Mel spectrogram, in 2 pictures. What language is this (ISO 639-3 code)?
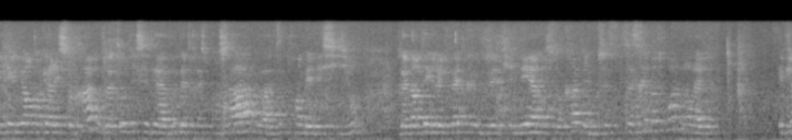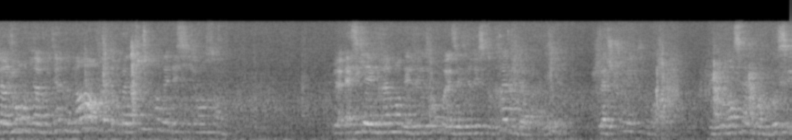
fra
